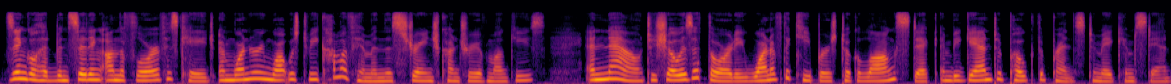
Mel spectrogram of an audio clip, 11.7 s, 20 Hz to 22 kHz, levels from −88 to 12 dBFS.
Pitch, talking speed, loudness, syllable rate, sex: 220 Hz, 250 wpm, -19 LUFS, 5.9 syllables/s, female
